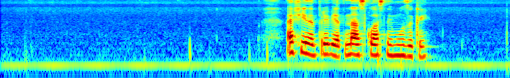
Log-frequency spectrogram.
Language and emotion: Russian, neutral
